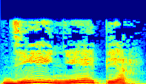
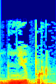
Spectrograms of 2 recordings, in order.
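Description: First: It is three syllables with inserted vowels. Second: It is one syllable with a consonant cluster. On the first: The speaker calls it wrong. "У них это выглядело так" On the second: The speaker calls it right. "произнести слово «Днепр»"

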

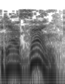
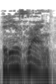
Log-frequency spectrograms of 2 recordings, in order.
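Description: First: The first vowel is an open 'ya' sound. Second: The first vowel is a closer 'ye' sound. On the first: It reflects a dialect base shared with Belarusians. "і вымаўленне «рязань»" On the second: It lacks the shared dialect feature. "а не «рязань»"

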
